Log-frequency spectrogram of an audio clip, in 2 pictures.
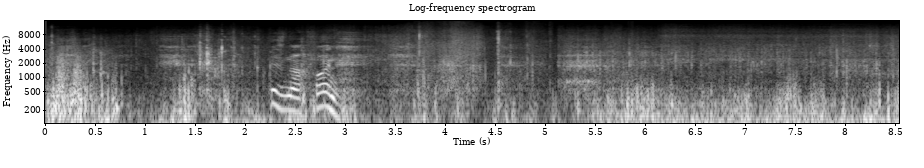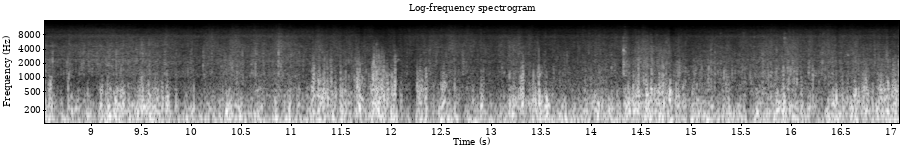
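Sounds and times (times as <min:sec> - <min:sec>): bike rattling over rough trail: 0:00.0 - 0:17.0
wind buffeting microphone: 0:00.0 - 0:17.0.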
